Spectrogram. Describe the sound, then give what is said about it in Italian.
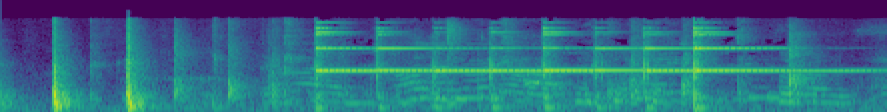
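A bell is struck twice, then rung steadily and loudly with a sustained metallic ring and rapid repeated clangs, like a wake-up call. “Mi sono organizzato di campana. Sveglia!”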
